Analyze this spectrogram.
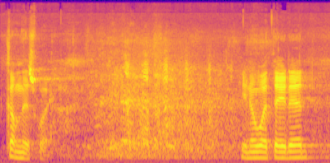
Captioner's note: audience laughing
